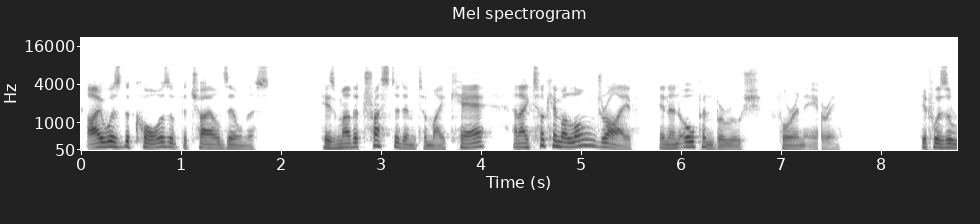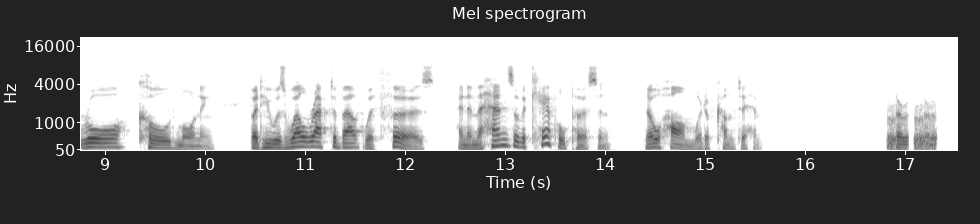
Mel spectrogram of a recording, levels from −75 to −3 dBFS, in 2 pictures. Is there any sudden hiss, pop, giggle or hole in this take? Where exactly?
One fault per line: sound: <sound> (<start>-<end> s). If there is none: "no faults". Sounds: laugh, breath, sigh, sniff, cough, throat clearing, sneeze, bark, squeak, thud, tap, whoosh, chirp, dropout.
sound: dropout (7.4-7.4 s)
sound: laugh (16.8-17.3 s)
